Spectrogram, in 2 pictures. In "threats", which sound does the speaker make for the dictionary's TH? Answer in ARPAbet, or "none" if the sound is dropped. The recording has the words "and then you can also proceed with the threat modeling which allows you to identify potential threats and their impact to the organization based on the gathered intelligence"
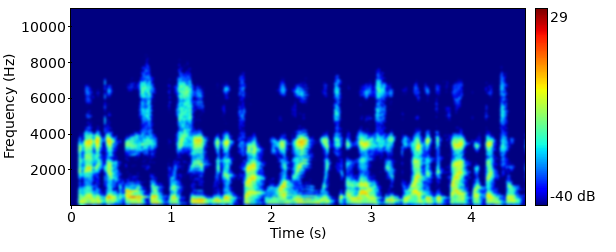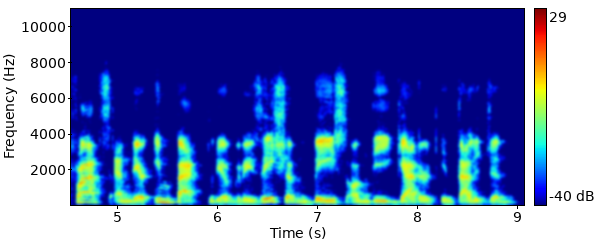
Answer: T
